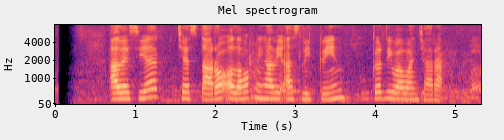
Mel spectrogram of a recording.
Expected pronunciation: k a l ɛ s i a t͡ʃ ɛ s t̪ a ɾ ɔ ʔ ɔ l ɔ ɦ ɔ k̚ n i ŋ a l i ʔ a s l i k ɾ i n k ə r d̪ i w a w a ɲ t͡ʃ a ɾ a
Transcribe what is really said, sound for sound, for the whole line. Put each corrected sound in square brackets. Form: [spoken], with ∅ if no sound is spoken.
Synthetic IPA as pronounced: [ʔ] a l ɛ s i a t͡ʃ ɛ s t̪ a ɾ ɔ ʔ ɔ l ɔ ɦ ɔ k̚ n i ŋ a l i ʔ a s l i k ɾ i n k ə r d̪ i w a w a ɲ t͡ʃ a ɾ a

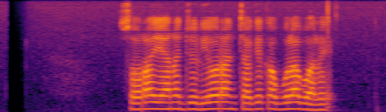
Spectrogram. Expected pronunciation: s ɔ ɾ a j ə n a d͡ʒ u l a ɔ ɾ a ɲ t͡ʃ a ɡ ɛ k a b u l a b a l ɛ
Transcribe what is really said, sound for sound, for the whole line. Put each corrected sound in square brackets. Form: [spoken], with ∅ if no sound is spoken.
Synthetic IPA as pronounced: s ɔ ɾ a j [a] n a d͡ʒ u l [i] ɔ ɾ a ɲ t͡ʃ a ɡ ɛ k a b u l a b a l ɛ

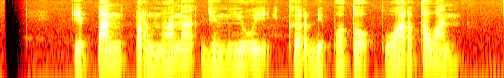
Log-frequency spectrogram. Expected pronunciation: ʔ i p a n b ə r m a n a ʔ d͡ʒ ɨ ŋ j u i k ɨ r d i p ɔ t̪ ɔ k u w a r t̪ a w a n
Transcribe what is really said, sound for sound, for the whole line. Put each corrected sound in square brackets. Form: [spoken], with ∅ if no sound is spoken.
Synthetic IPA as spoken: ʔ i p a n [p] ə r m a n a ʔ d͡ʒ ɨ ŋ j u i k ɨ r d i p ɔ t̪ ɔ k u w a r t̪ a w a n

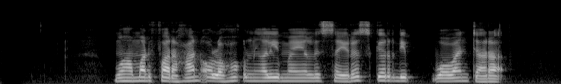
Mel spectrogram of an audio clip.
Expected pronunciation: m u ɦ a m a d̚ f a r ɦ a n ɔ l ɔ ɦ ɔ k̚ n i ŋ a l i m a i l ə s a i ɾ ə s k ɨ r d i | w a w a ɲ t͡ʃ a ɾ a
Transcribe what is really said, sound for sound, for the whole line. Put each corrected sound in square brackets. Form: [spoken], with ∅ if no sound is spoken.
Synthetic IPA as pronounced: m u ɦ a m a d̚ f a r ɦ a n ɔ l ɔ ɦ ɔ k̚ n i ŋ a l i m a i l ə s a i ɾ ə s k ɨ r d i | w a w a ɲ t͡ʃ a ɾ a

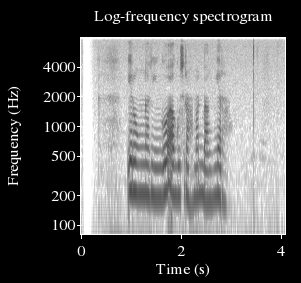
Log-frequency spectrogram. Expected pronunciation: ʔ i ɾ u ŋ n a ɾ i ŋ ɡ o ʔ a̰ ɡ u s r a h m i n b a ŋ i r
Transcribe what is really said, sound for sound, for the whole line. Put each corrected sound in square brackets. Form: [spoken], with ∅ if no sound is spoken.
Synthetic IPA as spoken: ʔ i ɾ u ŋ n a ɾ i ŋ ɡ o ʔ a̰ ɡ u s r a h m [a] n b a ŋ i r

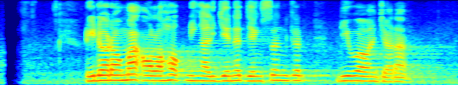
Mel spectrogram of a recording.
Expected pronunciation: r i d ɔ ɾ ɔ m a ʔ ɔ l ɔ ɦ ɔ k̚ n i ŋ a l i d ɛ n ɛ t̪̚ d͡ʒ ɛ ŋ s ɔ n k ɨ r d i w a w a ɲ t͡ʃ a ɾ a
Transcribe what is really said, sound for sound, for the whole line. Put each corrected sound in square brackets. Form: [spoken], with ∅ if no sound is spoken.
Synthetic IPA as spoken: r i d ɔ ɾ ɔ m a ʔ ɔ l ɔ ɦ ɔ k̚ n i ŋ a l i [d͡ʒ] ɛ n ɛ t̪̚ d͡ʒ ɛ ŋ s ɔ n k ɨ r d i w a w a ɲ t͡ʃ a ɾ a

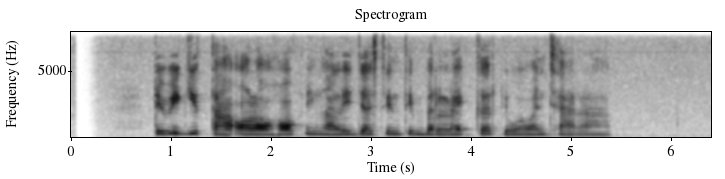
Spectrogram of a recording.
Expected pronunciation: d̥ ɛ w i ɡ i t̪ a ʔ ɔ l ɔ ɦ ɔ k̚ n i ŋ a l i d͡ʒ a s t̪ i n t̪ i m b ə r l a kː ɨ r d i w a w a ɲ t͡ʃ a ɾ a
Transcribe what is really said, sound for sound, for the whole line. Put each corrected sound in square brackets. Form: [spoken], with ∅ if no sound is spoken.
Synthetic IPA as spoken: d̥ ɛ w i ɡ i t̪ a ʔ ɔ l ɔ ɦ ɔ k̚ n i ŋ a l i d͡ʒ a s t̪ i n t̪ i m b ə r l [ɛ] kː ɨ r d i w a w a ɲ t͡ʃ a ɾ a

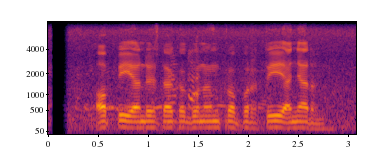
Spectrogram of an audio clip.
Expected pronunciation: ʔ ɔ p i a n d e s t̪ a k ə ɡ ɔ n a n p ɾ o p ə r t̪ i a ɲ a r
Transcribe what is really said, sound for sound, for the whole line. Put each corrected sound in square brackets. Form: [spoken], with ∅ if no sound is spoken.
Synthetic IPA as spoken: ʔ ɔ p i a n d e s t̪ a k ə ɡ [u] n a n p ɾ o p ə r t̪ i a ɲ a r

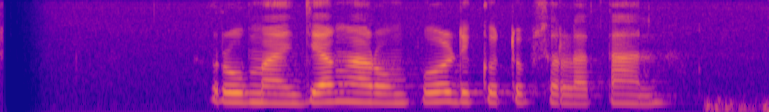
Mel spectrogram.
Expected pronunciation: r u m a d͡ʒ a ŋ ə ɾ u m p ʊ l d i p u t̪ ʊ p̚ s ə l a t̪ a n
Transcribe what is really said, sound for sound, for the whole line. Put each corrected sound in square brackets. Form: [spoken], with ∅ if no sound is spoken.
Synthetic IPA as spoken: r u m a d͡ʒ a ŋ [a] ɾ u m p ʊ l d i [k] u t̪ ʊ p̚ s ə l a t̪ a n

